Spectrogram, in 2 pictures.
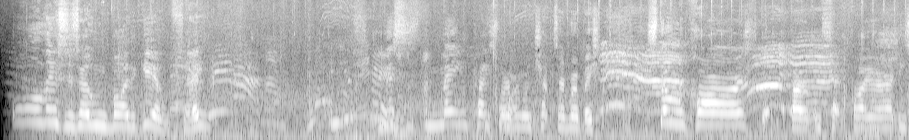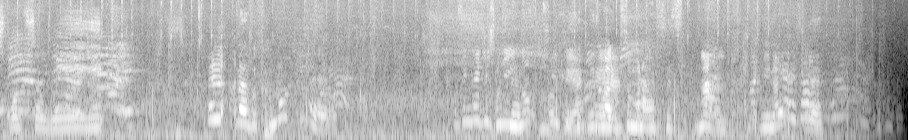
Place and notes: Efford Walk One: Abandonded land owned by the Showmans Guild - Abandonded land owned by the Showmans Guild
